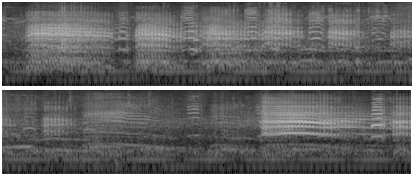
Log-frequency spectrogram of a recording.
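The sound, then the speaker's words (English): A crowded colony of hungry chicks calls to be fed by their parents: a loud, dense chorus of overlapping honking, bleating cries with strong harmonic tone that rises and ebbs across the stretch. “the chicks who are very hungry and they want to be fed by their parents. There's lots and lots and lots of them here, and it's an amazing sight, and it's amazing to hear this.”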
